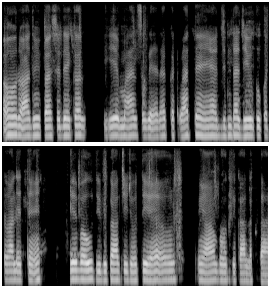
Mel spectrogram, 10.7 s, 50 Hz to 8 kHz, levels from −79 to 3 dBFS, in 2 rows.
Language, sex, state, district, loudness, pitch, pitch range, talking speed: Hindi, male, Uttar Pradesh, Hamirpur, -17 LUFS, 140 Hz, 135-145 Hz, 165 wpm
